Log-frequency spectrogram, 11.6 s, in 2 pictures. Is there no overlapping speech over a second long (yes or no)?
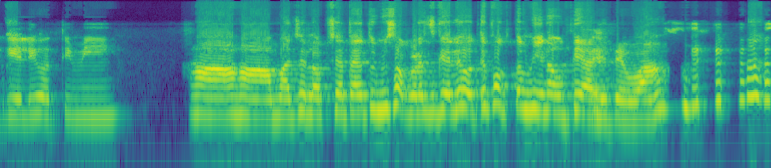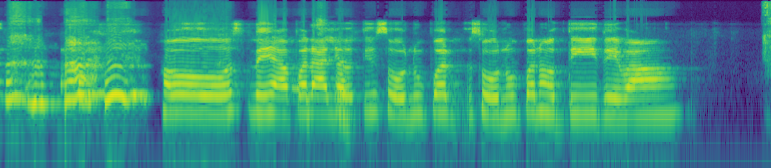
yes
